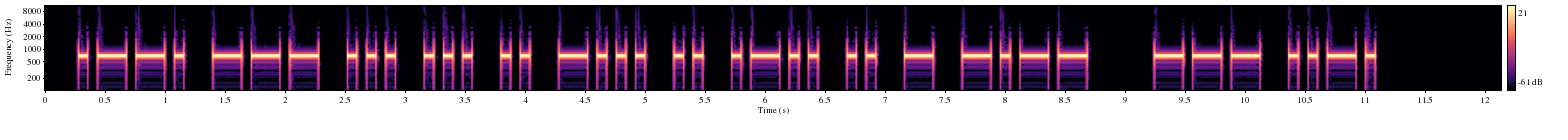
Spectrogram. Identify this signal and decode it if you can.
Morse code, heard as a keyed tone, about 15 wpm, 700 Hz. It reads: POSSIBILITY OF
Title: Sets of 3 Words 15wpm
